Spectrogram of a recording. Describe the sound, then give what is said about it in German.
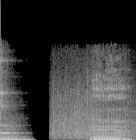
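Steady rain pours down with a dense, continuous hiss after a brief musical tail and a moment of silence; a low, drawn-out groan sounds over the rain near the end. “Regen. Bläh. Ewig grau.”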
